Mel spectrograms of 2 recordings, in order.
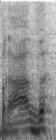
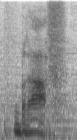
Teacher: So clearly an effect of final devoicing in German.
